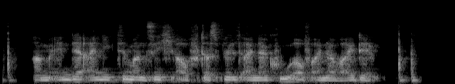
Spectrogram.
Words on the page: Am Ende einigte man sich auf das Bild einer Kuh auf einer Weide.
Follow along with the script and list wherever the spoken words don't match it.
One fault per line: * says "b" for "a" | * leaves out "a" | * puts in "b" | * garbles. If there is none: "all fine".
all fine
